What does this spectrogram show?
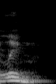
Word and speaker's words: Luing: So, I'd like to move on to ling cattle. And ling are spelled l u i n g pronounced l i n g.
